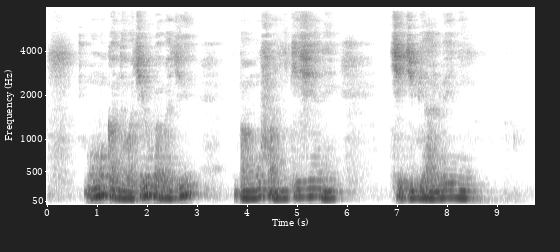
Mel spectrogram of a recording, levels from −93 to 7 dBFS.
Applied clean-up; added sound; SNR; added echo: none; none; none; reverberation time 0.6 s.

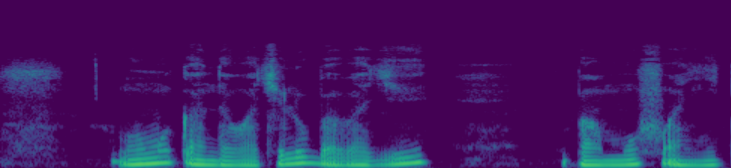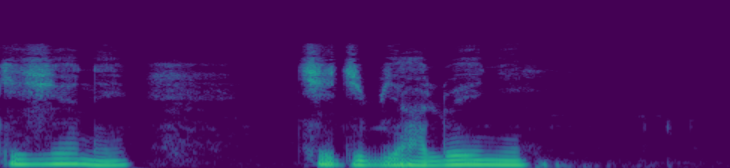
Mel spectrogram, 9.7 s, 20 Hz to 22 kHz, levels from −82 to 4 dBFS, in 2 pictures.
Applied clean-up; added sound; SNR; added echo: none; none; none; none.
